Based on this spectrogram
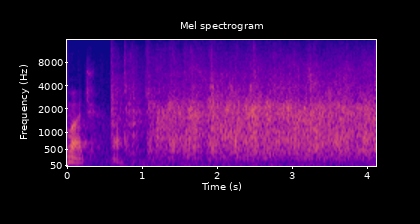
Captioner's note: audience clapping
